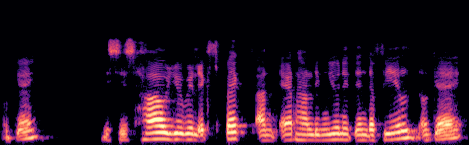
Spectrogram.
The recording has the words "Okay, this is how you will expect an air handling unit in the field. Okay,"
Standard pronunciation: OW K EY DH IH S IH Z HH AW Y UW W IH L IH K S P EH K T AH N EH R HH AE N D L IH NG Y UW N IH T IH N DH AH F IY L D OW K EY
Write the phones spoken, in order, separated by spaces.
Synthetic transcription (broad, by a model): OW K EY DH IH S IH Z HH AW Y UW W IH L IH K S P EH K T AH N EH R HH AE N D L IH NG Y UW N IH T IH N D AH F IY L D OW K EY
